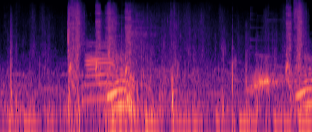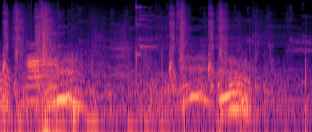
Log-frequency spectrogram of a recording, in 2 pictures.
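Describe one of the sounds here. Blows land with sharp hits during a fight.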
